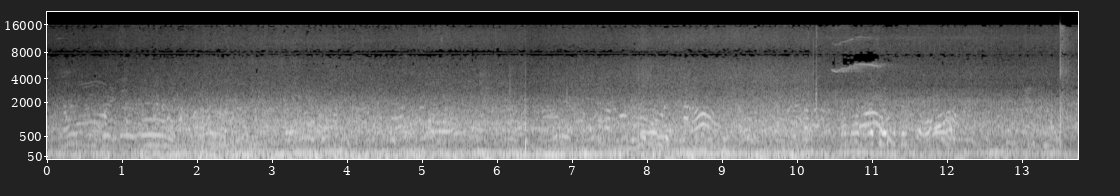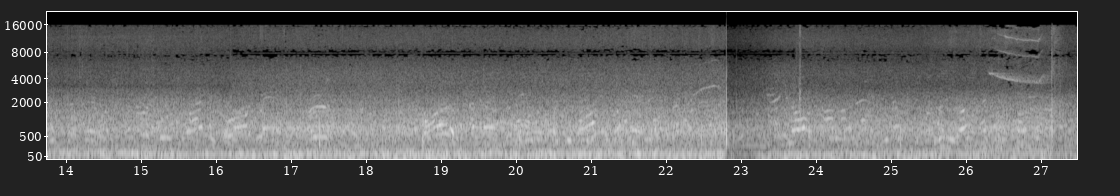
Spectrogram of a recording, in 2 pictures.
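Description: A crowd of men, women and children chatters and calls out outdoors.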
